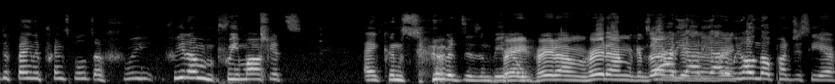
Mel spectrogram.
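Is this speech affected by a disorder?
No.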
